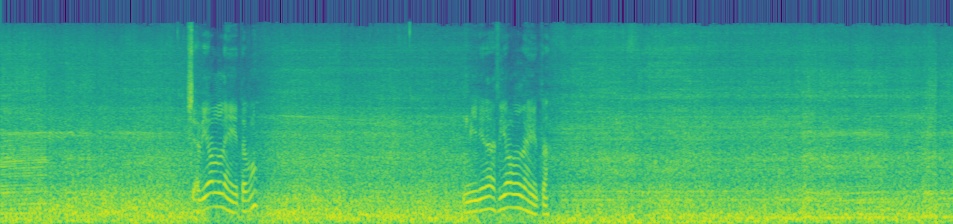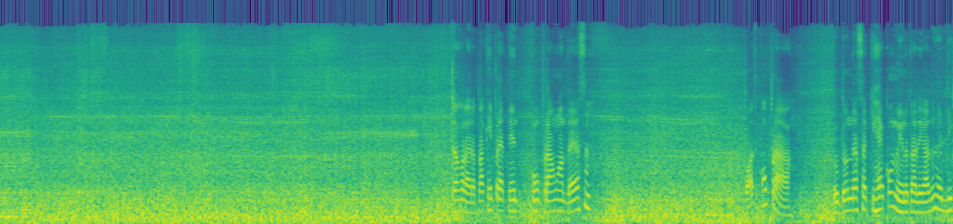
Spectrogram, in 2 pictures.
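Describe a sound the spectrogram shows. A single-cylinder motorcycle engine runs while riding, its revs rising and falling.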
